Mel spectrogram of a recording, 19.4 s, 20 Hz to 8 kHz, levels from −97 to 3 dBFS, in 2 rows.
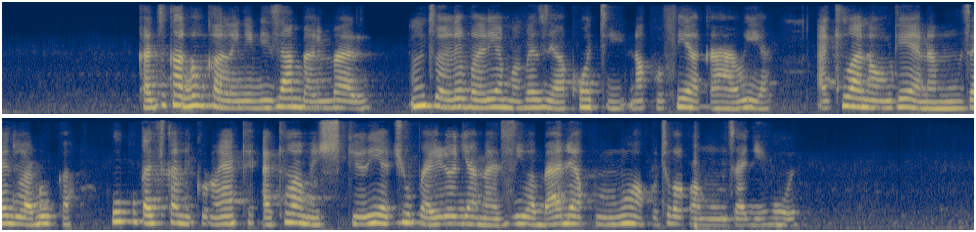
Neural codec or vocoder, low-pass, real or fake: codec, 16 kHz, 2 kbps, X-Codec, HuBERT features, trained on balanced general audio; 7.2 kHz; fake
